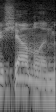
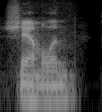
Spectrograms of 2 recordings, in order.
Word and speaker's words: Shyamalan: Like before I watched the trailer, I saw it was like new Shyamalan movie. By the way, I say it's the Indian way, not the English Shyamalan. – How do you say it? – Shyamalan.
